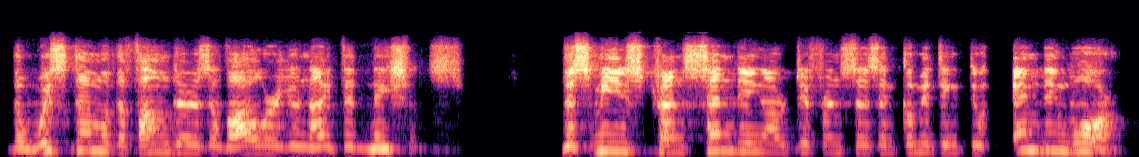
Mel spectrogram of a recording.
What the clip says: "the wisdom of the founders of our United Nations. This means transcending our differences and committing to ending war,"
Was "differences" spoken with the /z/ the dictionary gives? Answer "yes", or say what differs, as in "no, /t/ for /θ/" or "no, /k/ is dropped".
yes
